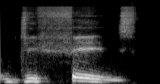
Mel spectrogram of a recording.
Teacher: you don't stress the D, you stress the face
